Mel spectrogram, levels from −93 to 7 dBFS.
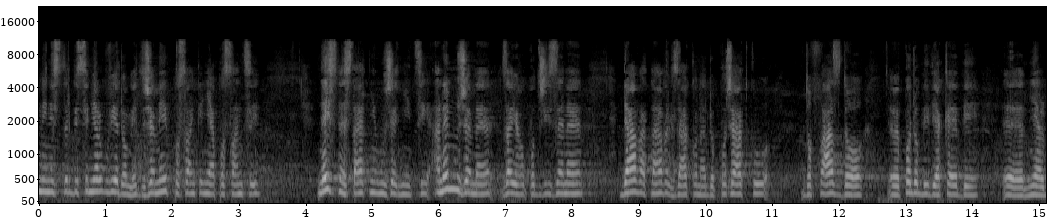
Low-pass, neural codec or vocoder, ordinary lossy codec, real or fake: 10.8 kHz; none; AAC, 32 kbps; real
